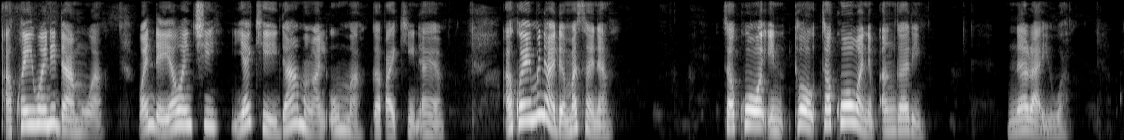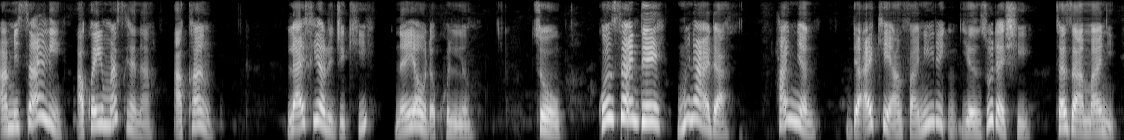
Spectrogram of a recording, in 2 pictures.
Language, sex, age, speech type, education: Hausa, female, 15-29, spontaneous, tertiary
